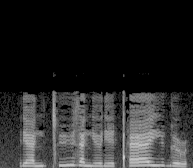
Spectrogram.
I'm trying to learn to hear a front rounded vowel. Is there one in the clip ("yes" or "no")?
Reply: yes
